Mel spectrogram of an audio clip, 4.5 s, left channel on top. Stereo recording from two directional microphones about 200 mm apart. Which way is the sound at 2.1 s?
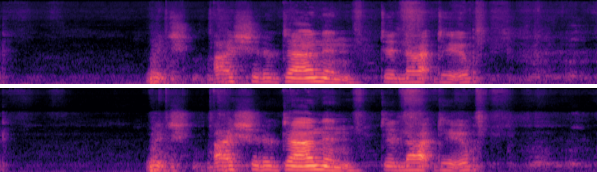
20° right (ahead or behind).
